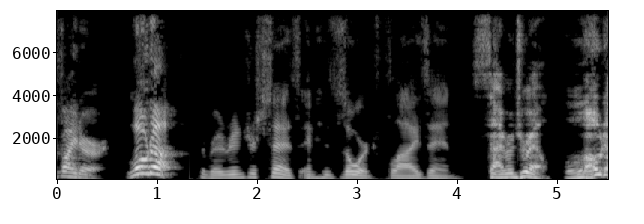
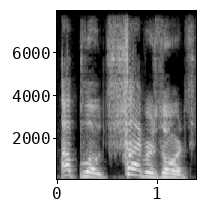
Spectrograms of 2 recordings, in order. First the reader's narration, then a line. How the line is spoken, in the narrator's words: they shout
